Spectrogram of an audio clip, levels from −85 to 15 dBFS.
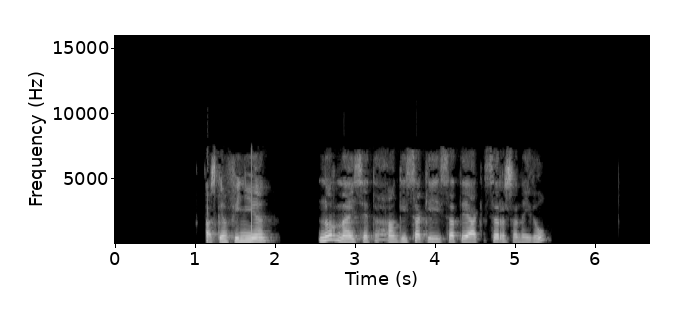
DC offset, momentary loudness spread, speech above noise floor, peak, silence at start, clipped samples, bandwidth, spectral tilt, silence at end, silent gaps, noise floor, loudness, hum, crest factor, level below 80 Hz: under 0.1%; 9 LU; over 76 dB; 0 dBFS; 1.15 s; under 0.1%; 7.6 kHz; -4.5 dB/octave; 1.3 s; 2.07-2.54 s; under -90 dBFS; -15 LUFS; none; 16 dB; -62 dBFS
